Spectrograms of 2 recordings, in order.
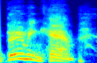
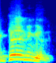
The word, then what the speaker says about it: Birmingham: You see, I just said it like an American then, Birmingham. We don't say it like that here. We say Birmingham.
